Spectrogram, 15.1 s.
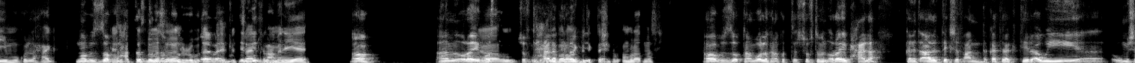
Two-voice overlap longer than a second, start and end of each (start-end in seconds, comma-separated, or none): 1.5-3.7, 6.4-8.0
